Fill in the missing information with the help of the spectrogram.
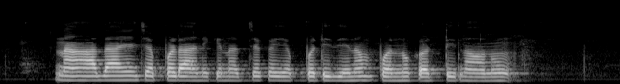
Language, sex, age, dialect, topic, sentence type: Telugu, female, 25-30, Southern, banking, statement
